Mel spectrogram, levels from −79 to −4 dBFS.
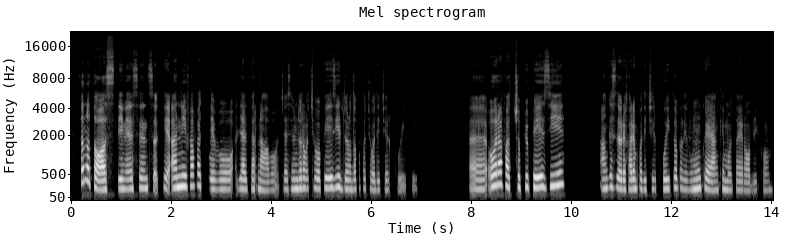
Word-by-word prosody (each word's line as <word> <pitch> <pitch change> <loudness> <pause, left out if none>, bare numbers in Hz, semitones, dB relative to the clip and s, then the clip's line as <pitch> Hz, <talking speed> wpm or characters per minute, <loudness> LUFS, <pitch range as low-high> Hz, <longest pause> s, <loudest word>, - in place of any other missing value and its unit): Sono 335 +2 +4
tosti, 185 0 +5
nel 190 +1 -1
senso 205 0 -3
che 215 - -2
anni 230 +3 +5
fa 245 +1 0
facevo 185 -7 -4
li 195 - -7
alternavo, 180 -3 -4
cioè 185 -1 -9
se 190 - -11
un 195 - 0
giorno 205 +1 0
facevo 200 -1 -5
pesi, 210 +2 +2
il 230 - +1
giorno 190 -1 -4
dopo 185 +2 -8
facevo 190 -4 -9
dei 175 0 -11
circuiti. 175 - -18 1.0
Ehm, 185 - -3
ora 255 +5 +6
faccio 230 -2 +1
più 230 -1 -3
pesi 230 +5 +4 0.8
anche 200 +4 -3
se 215 - -8
dovrei 190 -2 +2
fare 185 +1 0
un - - -2
po' 190 - -6
di 180 -1 -6
circuito, 190 +2 -4
perché 190 -3 -10
comunque 195 +3 -2
è 180 - +1
anche 170 +2 -5
molto 175 -1 -7
aerobico. 165 0 -11
195 Hz, 175 wpm, -22 LUFS, 185-215 Hz, 1.0 s, ora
